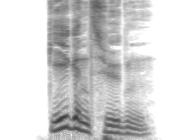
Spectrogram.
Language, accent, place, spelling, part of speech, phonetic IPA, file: German, Germany, Berlin, Gegenzügen, noun, [ˈɡeːɡn̩ˌt͡syːɡn̩], De-Gegenzügen.ogg
- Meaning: dative plural of Gegenzug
